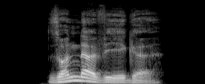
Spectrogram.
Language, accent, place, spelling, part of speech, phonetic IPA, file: German, Germany, Berlin, Sonderwege, noun, [ˈzɔndɐˌveːɡə], De-Sonderwege.ogg
- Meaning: nominative/accusative/genitive plural of Sonderweg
